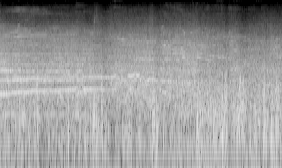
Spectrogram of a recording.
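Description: Loud, steady mechanical noise of a spinning amusement ride with scattered knocks, and a steady high tone through the first second and a half.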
